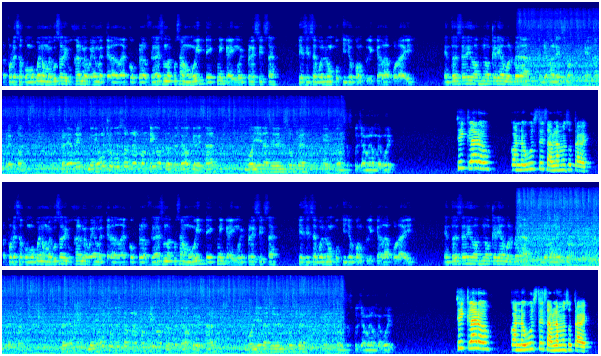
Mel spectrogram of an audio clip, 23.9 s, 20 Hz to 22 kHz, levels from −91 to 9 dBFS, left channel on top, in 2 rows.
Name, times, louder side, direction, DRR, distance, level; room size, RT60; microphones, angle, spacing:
voice 1, 0.0-5.5 5.9-8.2 8.8-12.4 13.1-16.3 16.8-18.1 18.3-19.7, left 2 dB, 15° left, 0.9 m, -39 dB
sound 1, 10.3-18.8, right 2 dB, 85° right, 1.0 m, -44 dB
voice 2, 21.0-21.7 22.1-23.6, right 7 dB, 50° right, 0.4 m, -23 dB
4.9 x 2.7 x 2.8 m
head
